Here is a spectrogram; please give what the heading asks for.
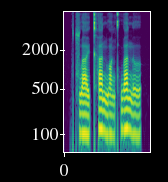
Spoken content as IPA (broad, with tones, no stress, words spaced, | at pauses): t͡swa˨˩ɪ̯kʰa˥˨n wɑ˨˩ŋkʰwa˥˨nɤ˨˦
